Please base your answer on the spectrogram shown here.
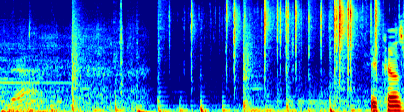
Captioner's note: flames sizzling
